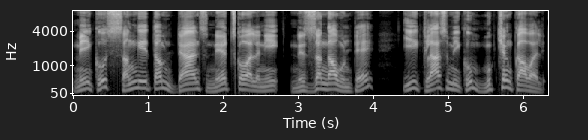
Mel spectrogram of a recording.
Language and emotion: Telugu, angry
